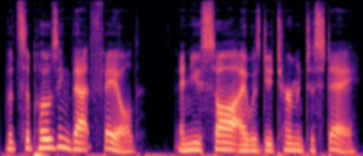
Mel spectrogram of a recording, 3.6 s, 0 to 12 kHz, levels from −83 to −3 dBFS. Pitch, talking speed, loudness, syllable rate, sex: 140 Hz, 200 wpm, -16 LUFS, 5.6 syllables/s, male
